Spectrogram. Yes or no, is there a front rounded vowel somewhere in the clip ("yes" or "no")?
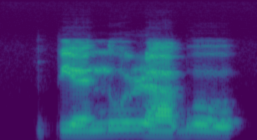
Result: no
